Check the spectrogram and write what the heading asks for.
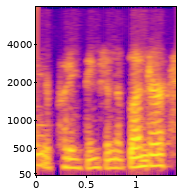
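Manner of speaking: ordinary talk, nothing marked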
